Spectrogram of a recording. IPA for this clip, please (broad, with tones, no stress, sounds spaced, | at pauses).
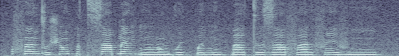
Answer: f ã˦ d o˨ ʃ ɔ̃˦ k͡p ə˧ t s a˦ ɓ ɛ̃˦ ɡ͡b ũ˨ l ɔ̃˨ ɡʷ e˧ k͡p ə˦ n ĩ˨ k͡p a˧ t ə˧ z a˧ f a˧ l f e˦˨ v ĩ˧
